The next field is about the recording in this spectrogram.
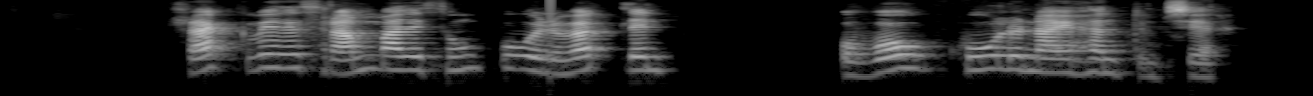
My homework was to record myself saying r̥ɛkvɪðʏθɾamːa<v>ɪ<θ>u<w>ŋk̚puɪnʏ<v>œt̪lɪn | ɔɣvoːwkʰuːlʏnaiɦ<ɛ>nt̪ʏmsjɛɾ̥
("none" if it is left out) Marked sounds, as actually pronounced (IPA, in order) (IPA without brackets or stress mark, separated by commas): ð, θ, none, v, œ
